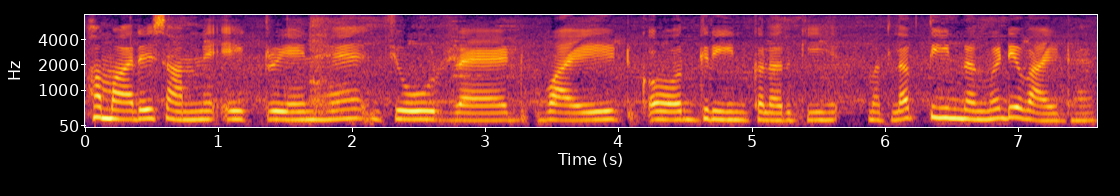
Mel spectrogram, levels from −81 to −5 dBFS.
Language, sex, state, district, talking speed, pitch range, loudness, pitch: Hindi, male, Madhya Pradesh, Katni, 150 wpm, 205-230 Hz, -14 LUFS, 220 Hz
